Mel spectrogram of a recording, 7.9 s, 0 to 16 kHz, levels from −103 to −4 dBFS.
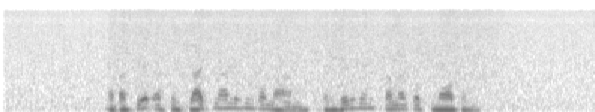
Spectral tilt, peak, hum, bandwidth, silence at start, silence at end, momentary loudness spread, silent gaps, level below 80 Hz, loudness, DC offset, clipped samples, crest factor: -5 dB/octave; -44 dBFS; none; 11.5 kHz; 0.05 s; 0 s; 8 LU; none; -72 dBFS; -60 LUFS; under 0.1%; under 0.1%; 18 dB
